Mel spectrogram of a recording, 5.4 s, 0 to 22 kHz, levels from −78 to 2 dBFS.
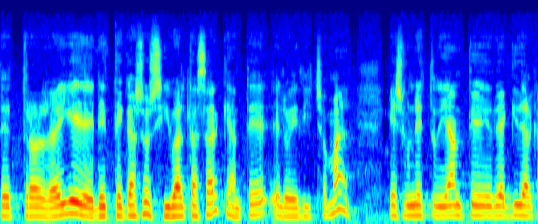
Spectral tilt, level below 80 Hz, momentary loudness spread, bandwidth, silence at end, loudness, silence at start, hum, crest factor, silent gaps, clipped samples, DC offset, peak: -5.5 dB/octave; -50 dBFS; 9 LU; 17.5 kHz; 0 s; -19 LUFS; 0 s; none; 18 dB; none; under 0.1%; under 0.1%; -2 dBFS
